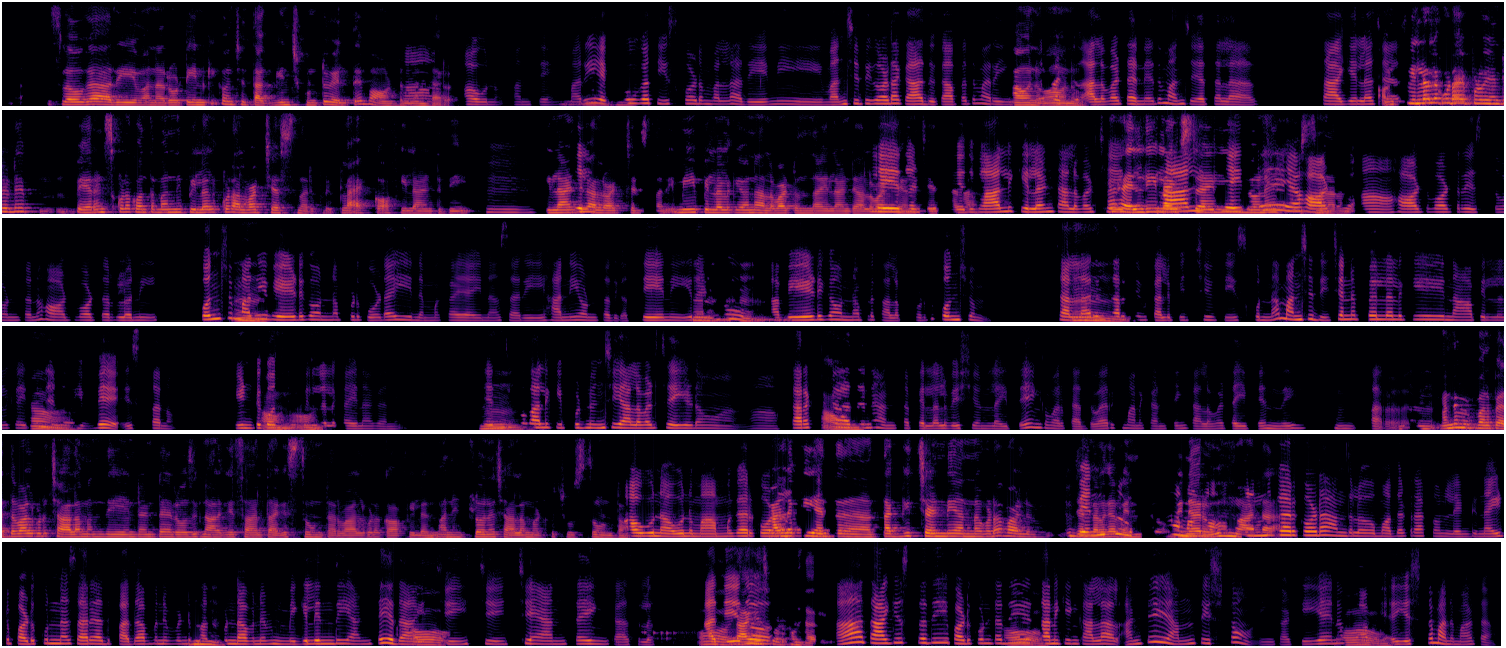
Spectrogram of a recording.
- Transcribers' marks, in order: other background noise; static; in English: "స్లోగా"; in English: "రొటీన్‌కి"; distorted speech; in English: "పేరెంట్స్"; in English: "బ్లాక్ కాఫి"; in English: "హెల్తీ లైఫ్‌స్టైల్"; in English: "హాట్"; in English: "హాట్ వాటర్"; in English: "హాట్ వాటర్"; in English: "హనీ"; in English: "కరెక్ట్"; in English: "జనరల్‌గా"; in English: "నైట్"; in English: "కాఫీ"
- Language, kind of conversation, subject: Telugu, podcast, కాఫీ లేదా టీ తాగితే నిజంగానే మన దృష్టి కేంద్రీకరణ పెరుగుతుందా?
